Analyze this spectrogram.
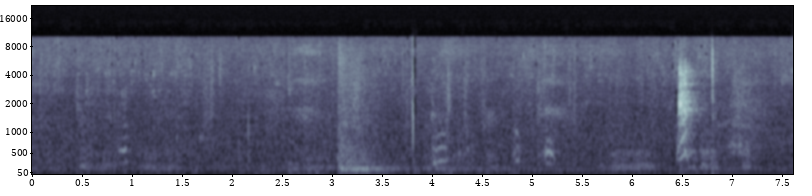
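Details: Seven-week-old Portuguese Water Dog puppies at play outdoors: short sharp yaps and a low bark-like burst break through steady background hiss, with a loud yelp near the end.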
